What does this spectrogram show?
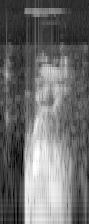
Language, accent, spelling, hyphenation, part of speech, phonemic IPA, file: English, Southern England, wurley, wur‧ley, noun, /ˈwɜːliː/, LL-Q1860 (eng)-wurley.wav
- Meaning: 1. An Australian indigenous shelter made from small branches with the leaves still attached 2. A settlement made up of such shelters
